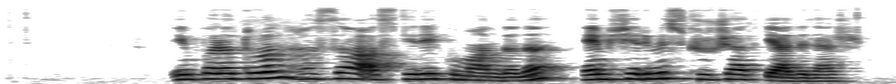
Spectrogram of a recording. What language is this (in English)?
Turkish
